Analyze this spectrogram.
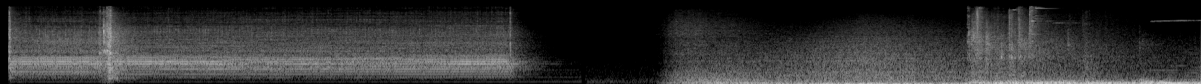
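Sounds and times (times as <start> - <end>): electric machine buzz: 0.1 - 5.8.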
